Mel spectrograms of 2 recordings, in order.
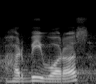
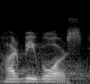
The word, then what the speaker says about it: herbivores: so they are called herbivores yes not herbivorous herbivores now repeat the answer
